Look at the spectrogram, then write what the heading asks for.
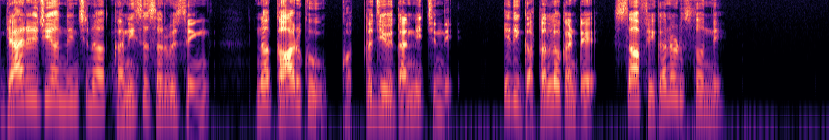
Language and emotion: Telugu, happy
